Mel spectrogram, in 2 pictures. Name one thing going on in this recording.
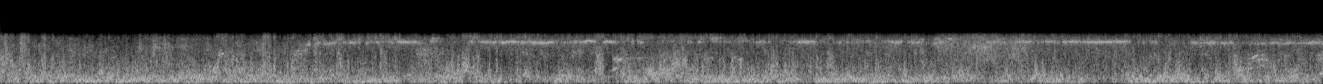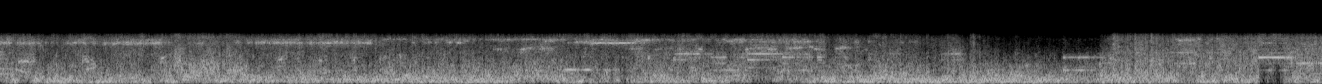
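A passenger train rumbles and clatters along the track, heard from an open-air car.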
